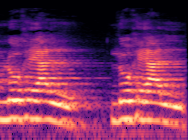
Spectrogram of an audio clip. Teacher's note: engolir então a gente faz Loreal em francês você vai falar Loreal Loreal deixando esse L bem marcadinho aí a gente tem o r no meio né E esse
